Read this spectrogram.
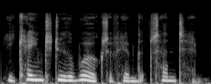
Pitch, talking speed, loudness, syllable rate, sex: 180 Hz, 310 wpm, -15 LUFS, 5.5 syllables/s, male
